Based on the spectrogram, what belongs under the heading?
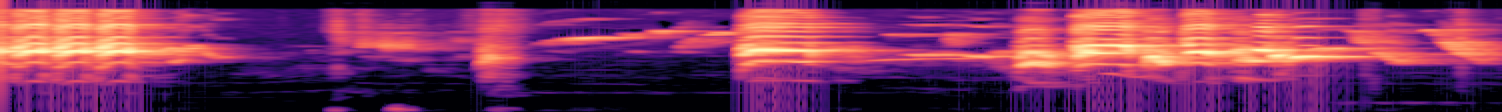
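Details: Brinji (bulbul) singing on a training recording for cage birds: a harsh chattering burst, a pause with faint clicks, then a long whistled slur and a run of mixed buzzy and whistled notes.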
